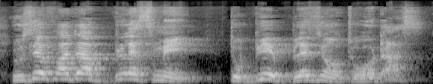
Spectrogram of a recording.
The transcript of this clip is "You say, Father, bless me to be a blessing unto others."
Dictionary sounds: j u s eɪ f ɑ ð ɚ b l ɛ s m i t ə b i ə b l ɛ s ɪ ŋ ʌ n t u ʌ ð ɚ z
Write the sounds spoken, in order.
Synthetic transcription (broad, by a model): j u s eɪ f ɑ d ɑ b l ɛ s m i t ə b i ə b l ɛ s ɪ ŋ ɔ t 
